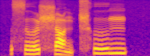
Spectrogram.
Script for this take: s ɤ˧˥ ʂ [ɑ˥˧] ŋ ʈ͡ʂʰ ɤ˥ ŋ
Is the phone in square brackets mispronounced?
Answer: yes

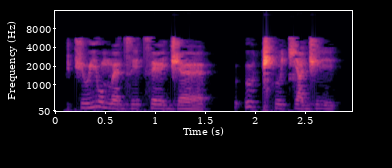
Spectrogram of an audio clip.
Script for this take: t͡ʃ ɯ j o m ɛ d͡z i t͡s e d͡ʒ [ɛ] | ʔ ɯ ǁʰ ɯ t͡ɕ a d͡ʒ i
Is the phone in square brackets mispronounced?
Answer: no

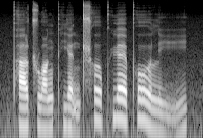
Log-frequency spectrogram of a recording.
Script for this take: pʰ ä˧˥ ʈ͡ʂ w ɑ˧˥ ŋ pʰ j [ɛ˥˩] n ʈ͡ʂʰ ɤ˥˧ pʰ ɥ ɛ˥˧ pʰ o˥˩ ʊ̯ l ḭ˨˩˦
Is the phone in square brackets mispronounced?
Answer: yes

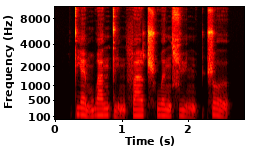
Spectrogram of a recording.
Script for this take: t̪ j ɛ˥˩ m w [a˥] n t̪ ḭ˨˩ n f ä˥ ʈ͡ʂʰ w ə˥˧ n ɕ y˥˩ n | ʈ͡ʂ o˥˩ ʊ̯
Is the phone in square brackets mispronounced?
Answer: no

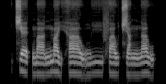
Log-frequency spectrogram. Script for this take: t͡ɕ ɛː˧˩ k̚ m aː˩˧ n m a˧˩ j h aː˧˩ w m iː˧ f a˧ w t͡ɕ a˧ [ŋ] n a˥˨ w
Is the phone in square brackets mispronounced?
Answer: no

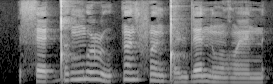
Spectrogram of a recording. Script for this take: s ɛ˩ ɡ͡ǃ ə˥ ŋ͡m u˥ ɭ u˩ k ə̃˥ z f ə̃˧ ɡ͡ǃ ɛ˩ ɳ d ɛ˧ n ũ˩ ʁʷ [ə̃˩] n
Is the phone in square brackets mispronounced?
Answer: yes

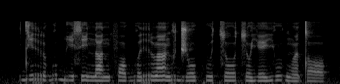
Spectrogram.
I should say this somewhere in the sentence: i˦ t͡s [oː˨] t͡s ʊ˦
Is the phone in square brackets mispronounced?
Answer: yes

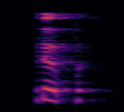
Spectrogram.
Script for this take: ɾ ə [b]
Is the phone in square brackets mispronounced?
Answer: yes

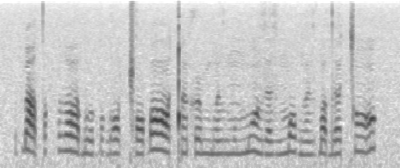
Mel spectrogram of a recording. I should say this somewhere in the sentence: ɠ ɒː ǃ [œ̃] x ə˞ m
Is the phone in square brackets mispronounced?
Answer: no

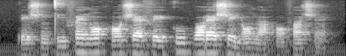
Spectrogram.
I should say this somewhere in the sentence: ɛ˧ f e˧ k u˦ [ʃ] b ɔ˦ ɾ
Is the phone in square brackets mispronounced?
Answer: yes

